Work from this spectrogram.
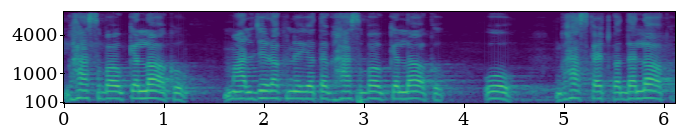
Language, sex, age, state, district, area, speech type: Maithili, female, 45-60, Bihar, Darbhanga, rural, spontaneous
